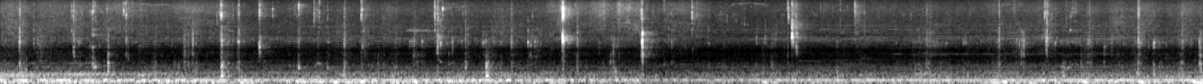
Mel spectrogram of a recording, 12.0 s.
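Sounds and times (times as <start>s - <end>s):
steady low hum: 0.0s - 12.0s
chewing strawberries: 2.6s - 12.0s
wet mouth clicks: 7.9s - 8.1s.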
